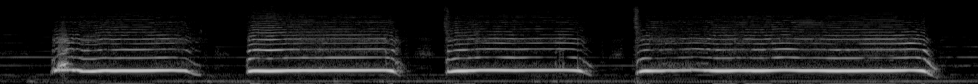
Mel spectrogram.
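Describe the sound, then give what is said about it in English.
A shofar sounds four loud, brassy blasts, each holding a steady, buzzy tone before sliding down in pitch at the end; the fourth blast is the longest. No one speaks. “But then when he's getting ready to speak a word through his prophets, he says, blow the shofar, blow the trumpet in Zion and sound the alarm.”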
